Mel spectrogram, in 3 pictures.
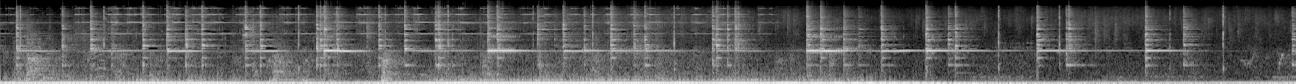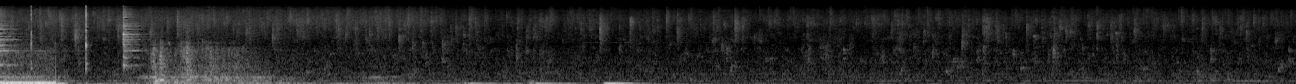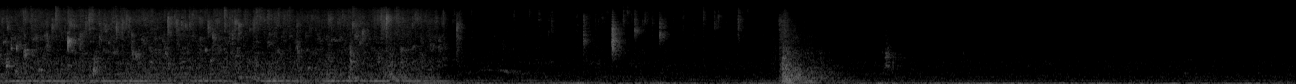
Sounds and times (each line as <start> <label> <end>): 0.0 hammer 12.2
0.0 water 35.7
